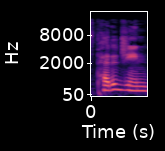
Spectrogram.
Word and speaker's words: Petit Jean: One of the town's most popular attractions is Petigene State Park. Yes, that's how the locals pronounce it.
